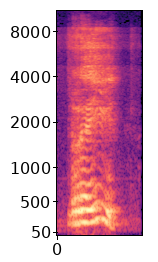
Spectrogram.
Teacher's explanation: me doy cuenta que la I es tónica y por lo tanto, formo un hiato.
